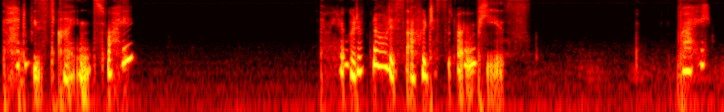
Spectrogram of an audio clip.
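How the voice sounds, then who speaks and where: Woman acting a wounded young hero in an asmr drama, whispery and halting, gravelly edges, super close and dry. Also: high voice, sing-song, a little mellow, dry recording, full character voice. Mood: anguished, tearful. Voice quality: breathy, often dropping to a whisper. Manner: halting, sighing, emotionally raw. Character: heartbroken young superhero confiding in their villain nemesis. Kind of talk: intimate ASMR audio drama monologue. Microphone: close microphone, dry.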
